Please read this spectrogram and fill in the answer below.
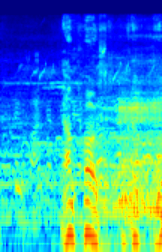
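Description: A man's voice speaking Hindi in short phrases; no other sound stands out.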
